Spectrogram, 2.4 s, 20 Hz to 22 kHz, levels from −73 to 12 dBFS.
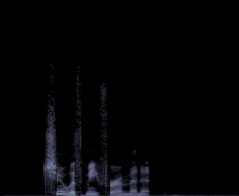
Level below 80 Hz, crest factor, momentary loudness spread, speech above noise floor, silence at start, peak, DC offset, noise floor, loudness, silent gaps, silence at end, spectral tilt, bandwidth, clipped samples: -52 dBFS; 22 dB; 10 LU; 25 dB; 0.45 s; -14 dBFS; under 0.1%; -58 dBFS; -33 LUFS; none; 0.35 s; -3.5 dB/octave; 16 kHz; under 0.1%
